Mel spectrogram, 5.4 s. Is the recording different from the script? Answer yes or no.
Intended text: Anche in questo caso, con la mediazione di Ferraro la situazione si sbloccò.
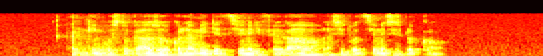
no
